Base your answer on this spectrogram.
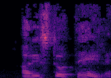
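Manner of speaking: careful, reconstructed classical Greek pronunciation. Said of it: "who's going to give the classical Greek pronunciation".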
